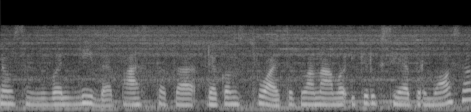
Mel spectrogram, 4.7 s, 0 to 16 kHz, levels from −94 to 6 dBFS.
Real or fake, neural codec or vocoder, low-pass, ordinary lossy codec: real; none; 7.2 kHz; AAC, 48 kbps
